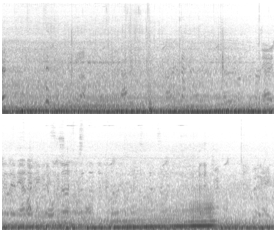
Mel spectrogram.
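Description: A car engine rumbles and revs as a car pulls away.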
